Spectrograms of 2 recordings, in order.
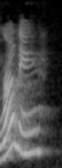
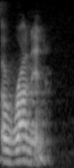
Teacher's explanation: Another dialect spoken in the mountains of Eastern America, Appalachian English, will often add an A to the front of an ing verb and drop the G from the end. So running becomes a runnin'.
